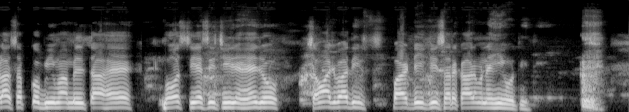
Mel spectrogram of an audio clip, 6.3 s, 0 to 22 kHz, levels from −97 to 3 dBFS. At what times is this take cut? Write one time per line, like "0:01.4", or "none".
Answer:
0:01.4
